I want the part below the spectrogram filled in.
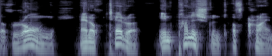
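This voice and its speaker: This man's very deep, low voice carries vocal fry in a dry, close sound with no echo. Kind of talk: audiobook narration of a classic horror story.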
